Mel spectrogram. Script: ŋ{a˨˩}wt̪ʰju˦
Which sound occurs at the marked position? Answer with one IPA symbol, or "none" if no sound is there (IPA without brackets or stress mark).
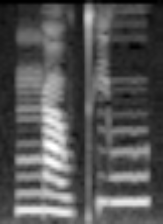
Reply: a˨˩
